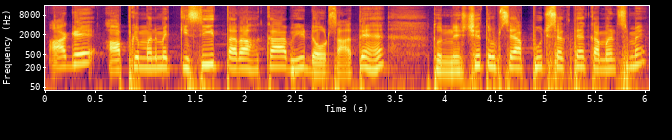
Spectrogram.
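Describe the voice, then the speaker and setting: A man's voice: sits high, animated, moderate pace, clean tone, dry recording. A man with a Bihari accent giving an instructional, motivational exam-preparation explainer as a coach, often checking in with his listeners. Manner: addresses listeners as companions, with frequent check-in tags.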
